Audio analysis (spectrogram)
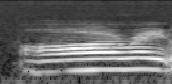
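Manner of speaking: ordinary talk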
